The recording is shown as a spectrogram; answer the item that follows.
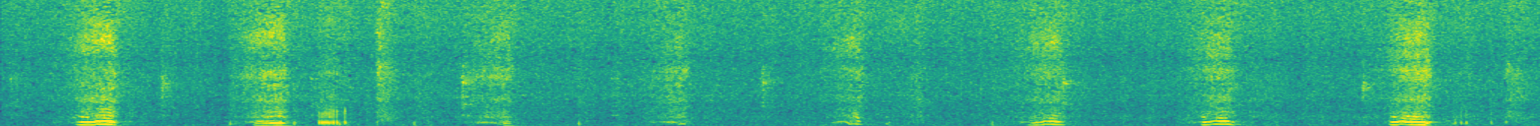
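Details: Shar Pei puppy asleep on a blanket, snoring softly; quiet rhythmic snorting breaths roughly every one to one and a half seconds, with low steady background hiss indoors.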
